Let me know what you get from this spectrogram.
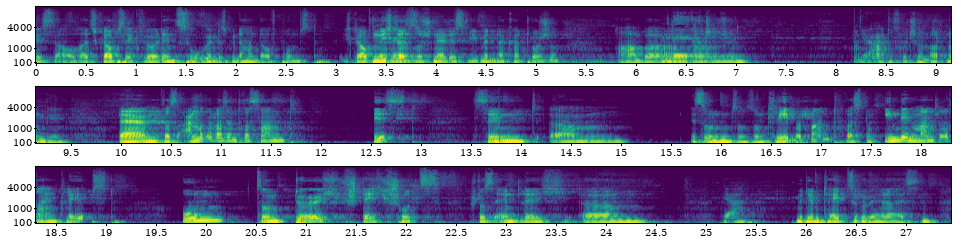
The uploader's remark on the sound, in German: Ton leider mit etwas Hall.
